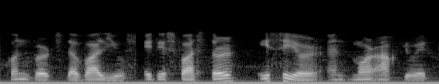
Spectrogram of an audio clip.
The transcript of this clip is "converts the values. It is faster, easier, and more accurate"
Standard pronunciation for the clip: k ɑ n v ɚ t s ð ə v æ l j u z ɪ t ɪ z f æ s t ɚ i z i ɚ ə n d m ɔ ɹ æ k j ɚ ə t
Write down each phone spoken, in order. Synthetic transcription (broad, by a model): k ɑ n v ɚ t s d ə v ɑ l j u s ɪ t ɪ s f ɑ s t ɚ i s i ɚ ə n d m ɔ ɹ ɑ k j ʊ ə t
